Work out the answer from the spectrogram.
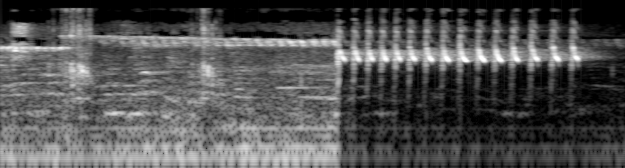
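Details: Greater green leafbird just after moulting: a steady high whistle over a low hum, then a rapid burst of about fifteen sharp, evenly spaced chirps.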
